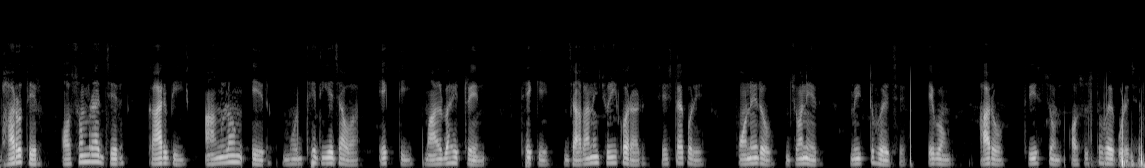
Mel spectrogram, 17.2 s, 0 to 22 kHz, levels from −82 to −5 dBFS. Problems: background sounds at intervals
